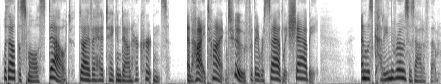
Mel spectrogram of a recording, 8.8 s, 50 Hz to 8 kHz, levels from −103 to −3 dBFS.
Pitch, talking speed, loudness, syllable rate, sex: 200 Hz, 185 wpm, -22 LUFS, 3.8 syllables/s, female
